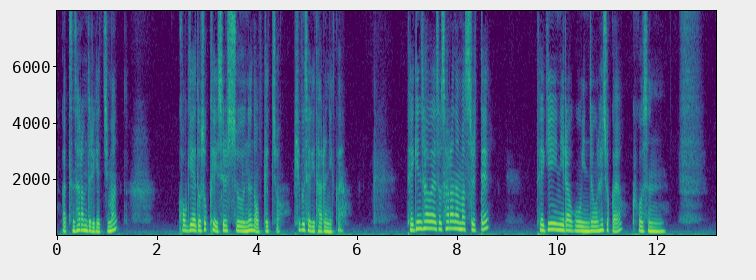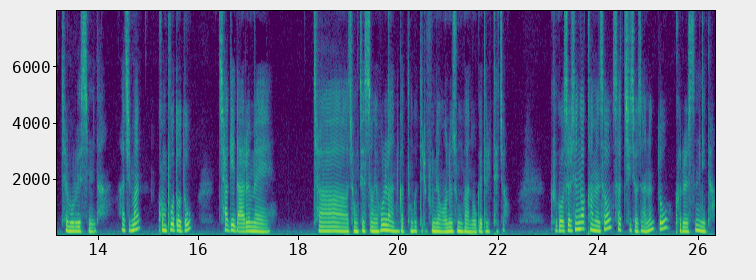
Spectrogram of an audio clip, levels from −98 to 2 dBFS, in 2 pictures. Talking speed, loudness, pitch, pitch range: 275 characters per minute, -18 LUFS, 160 Hz, 145-190 Hz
